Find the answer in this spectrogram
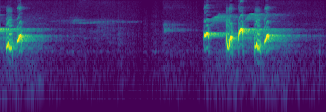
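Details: The tail of one phrase, then a complete bubbly song phrase from a stripe-throated bulbul kept as a new decoy: a whistled start and a fast tumble of liquid notes, with a clean background.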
